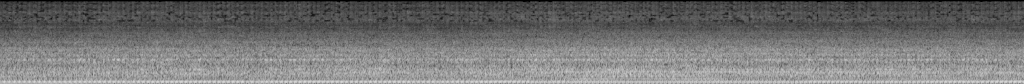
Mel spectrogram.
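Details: Yard Machines (MTD) 42-inch riding mower, small single-cylinder engine, after carburetor cleaning and freeing a stuck emergency shut-off: steady, even low drone, no misses, surging or knocks; idles smoothly, runs pretty good.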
